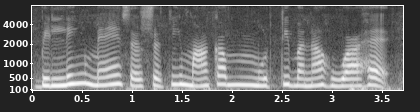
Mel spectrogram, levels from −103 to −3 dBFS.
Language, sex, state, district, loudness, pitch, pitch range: Hindi, female, Jharkhand, Ranchi, -12 LUFS, 260 Hz, 245-280 Hz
